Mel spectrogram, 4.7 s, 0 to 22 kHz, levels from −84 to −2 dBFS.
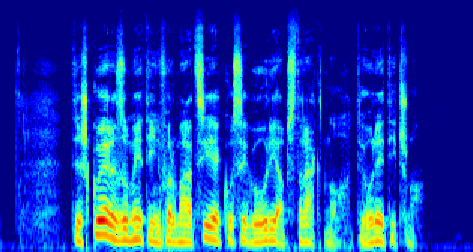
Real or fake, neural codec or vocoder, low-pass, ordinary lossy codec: real; none; 19.8 kHz; none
